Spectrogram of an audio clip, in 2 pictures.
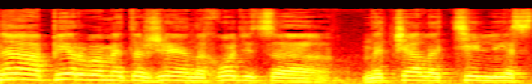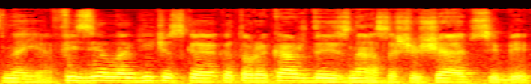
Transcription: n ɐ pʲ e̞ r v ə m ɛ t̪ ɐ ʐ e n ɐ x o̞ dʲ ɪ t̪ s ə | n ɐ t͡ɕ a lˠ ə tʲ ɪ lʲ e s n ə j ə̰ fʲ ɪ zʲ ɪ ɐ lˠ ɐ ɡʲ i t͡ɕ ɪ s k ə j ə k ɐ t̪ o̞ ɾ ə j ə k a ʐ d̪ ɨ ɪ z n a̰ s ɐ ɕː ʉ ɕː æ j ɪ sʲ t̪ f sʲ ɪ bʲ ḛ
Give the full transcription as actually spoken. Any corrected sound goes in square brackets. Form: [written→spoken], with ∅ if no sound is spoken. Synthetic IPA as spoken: n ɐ pʲ e̞ r v ə m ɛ t̪ ɐ ʐ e n ɐ x o̞ dʲ ɪ t̪ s ə | n ɐ t͡ɕ a lˠ ə tʲ ɪ lʲ e s n ə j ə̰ fʲ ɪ zʲ ɪ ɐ lˠ ɐ ɡʲ i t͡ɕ ɪ s k ə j ə k ɐ t̪ o̞ ɾ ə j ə k a ʐ d̪ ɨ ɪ z n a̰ s ɐ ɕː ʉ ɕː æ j ɪ [sʲ→∅] t̪ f sʲ ɪ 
